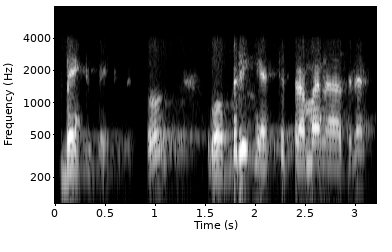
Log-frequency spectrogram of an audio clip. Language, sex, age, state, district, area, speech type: Kannada, male, 60+, Karnataka, Gulbarga, urban, conversation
